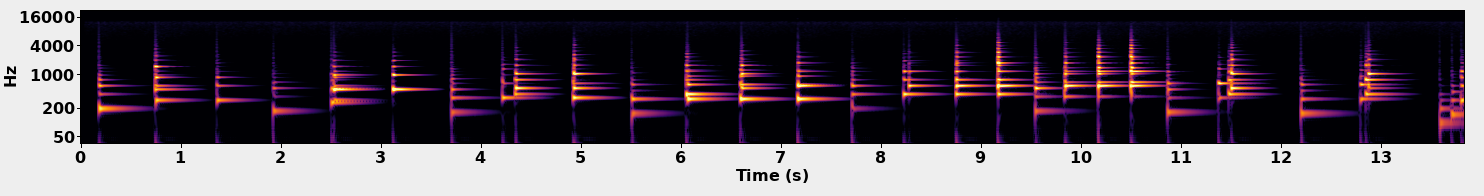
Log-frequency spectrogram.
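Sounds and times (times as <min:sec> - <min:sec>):
pizzicato on a Roland Alpha Juno-2: 0:00.2 - 0:13.8.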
